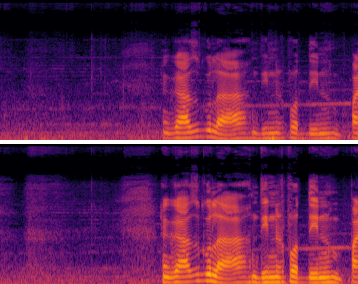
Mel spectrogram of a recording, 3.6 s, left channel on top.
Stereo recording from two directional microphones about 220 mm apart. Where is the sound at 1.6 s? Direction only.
40° right (ahead or behind).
